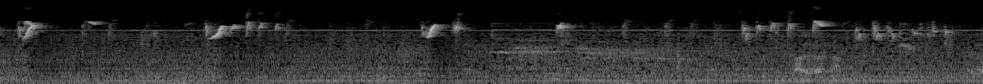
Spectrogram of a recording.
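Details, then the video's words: Flowerpecker singing in the morning: sharp, very high ticking chirps roughly every two seconds, with a faint steady high whine and soft background chatter. "Chim Sâu Hót"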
